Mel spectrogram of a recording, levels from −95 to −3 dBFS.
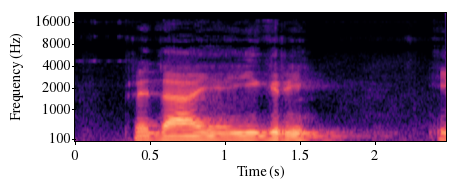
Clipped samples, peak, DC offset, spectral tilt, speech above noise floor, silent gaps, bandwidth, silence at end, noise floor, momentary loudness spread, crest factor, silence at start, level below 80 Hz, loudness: under 0.1%; -6 dBFS; under 0.1%; -8.5 dB/octave; 35 dB; none; 9.2 kHz; 0 s; -56 dBFS; 13 LU; 18 dB; 0.4 s; -58 dBFS; -22 LUFS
